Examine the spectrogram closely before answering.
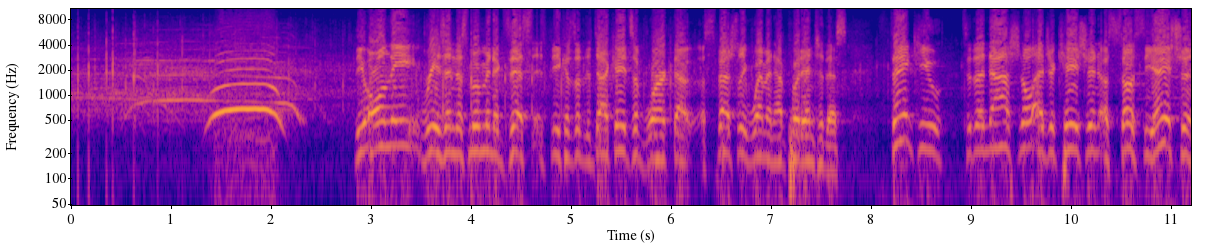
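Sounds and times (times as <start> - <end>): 
audience applause and cheering: 0.0 - 6.2
speech: 2.8 - 11.1.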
